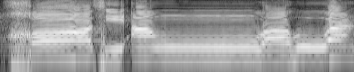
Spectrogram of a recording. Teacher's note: حمزہ کو آگے واو کے ساتھ ملایا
